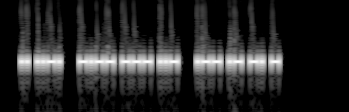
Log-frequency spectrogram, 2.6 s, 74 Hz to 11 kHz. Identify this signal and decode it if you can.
Morse code, heard as a keyed tone, about 67 wpm, 700 Hz. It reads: IF YOU WANT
